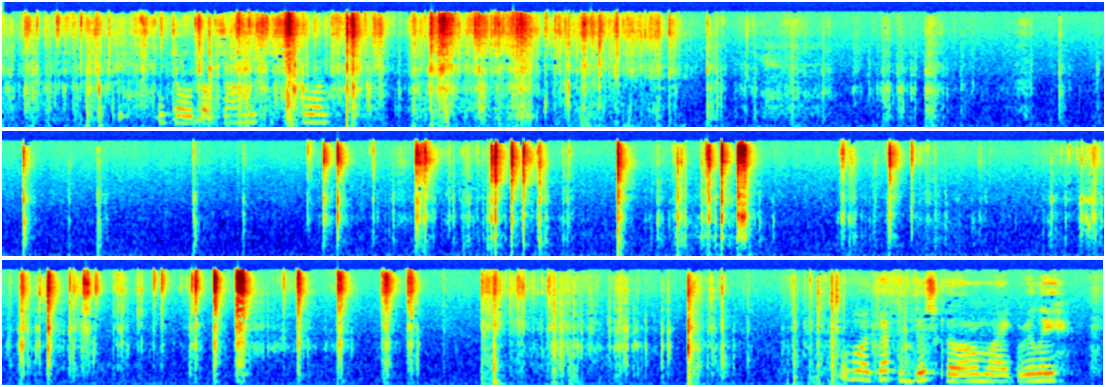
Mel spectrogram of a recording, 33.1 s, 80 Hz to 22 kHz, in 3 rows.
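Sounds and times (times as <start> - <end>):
plastic wrapping crackling: 0.0 - 9.7, 14.7 - 18.6, 21.5 - 26.2, 26.8 - 29.3.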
